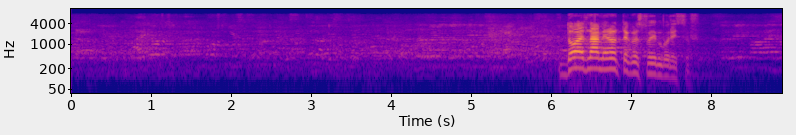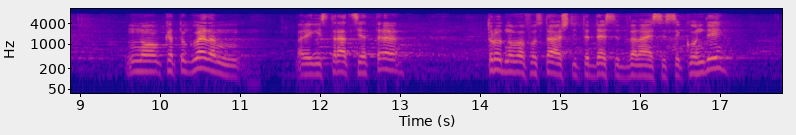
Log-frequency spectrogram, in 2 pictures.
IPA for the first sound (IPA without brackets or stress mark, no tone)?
d̪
